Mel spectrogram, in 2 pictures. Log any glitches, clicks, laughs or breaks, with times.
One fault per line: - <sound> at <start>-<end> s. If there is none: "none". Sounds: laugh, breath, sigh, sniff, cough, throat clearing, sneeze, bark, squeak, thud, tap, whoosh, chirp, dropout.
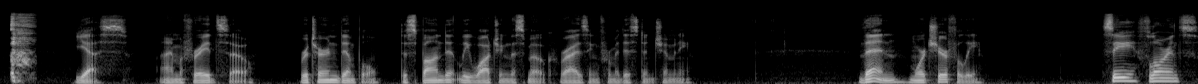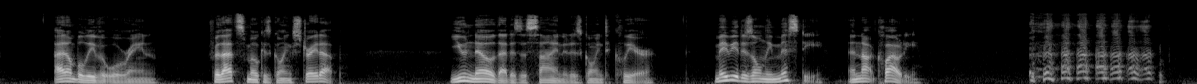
- cough at 0.1-0.4 s
- laugh at 22.3-23.7 s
